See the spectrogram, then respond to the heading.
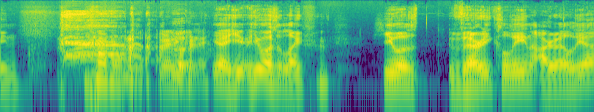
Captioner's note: laughs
